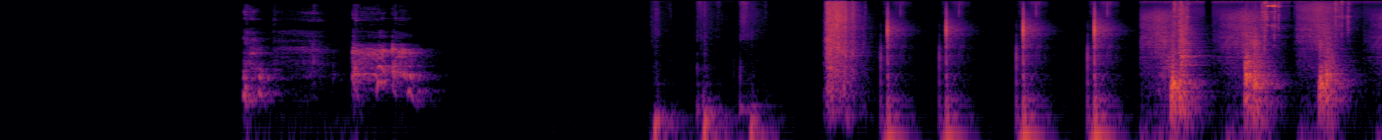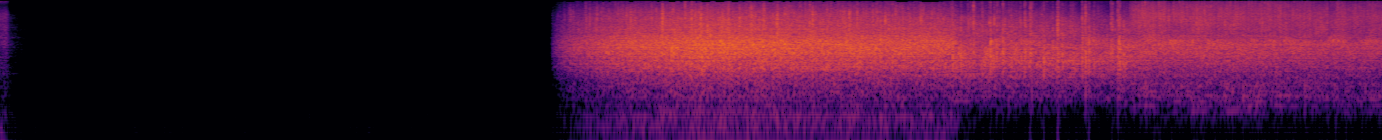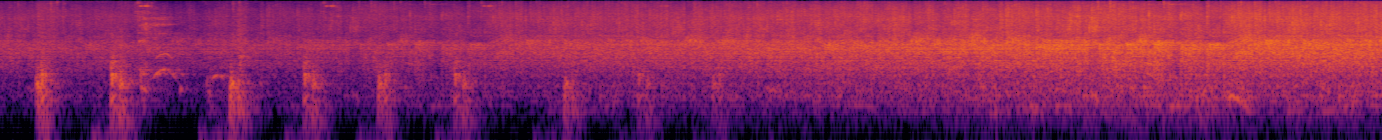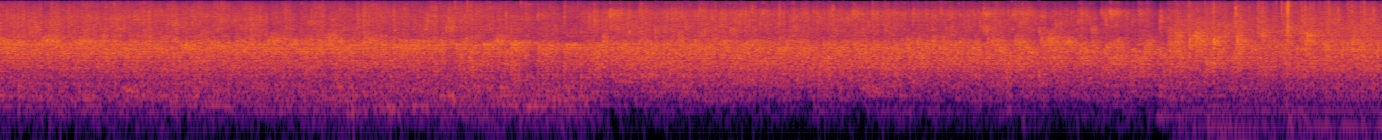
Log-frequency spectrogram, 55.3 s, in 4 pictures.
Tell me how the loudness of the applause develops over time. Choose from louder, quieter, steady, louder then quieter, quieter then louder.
quieter then louder.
